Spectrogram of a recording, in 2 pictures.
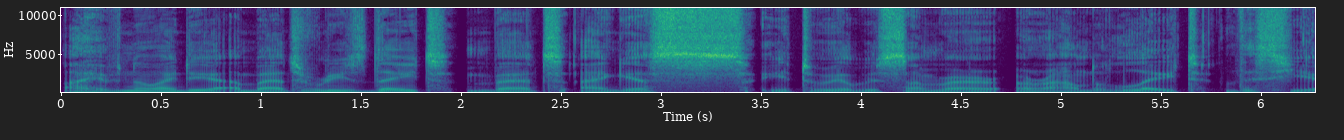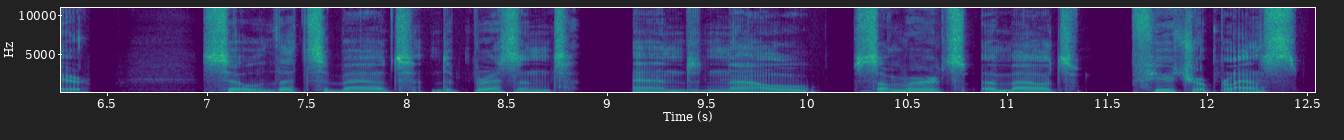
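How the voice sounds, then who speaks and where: A man with a low voice and a Hungarian accent talks casually as the host of his own video channel. His non-native English is plain-spoken and measured. The sound is dry, with very little room around it. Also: a little mellow, no echo. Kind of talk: casual video update to camera.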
